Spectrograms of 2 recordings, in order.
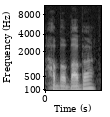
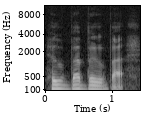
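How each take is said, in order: First: The first vowels sound like 'uh'. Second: The first vowels sound like 'ooh'.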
